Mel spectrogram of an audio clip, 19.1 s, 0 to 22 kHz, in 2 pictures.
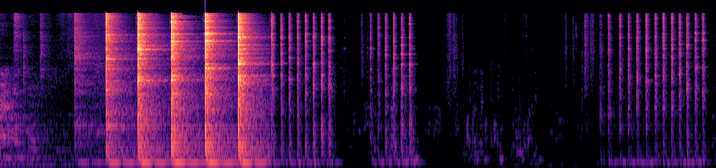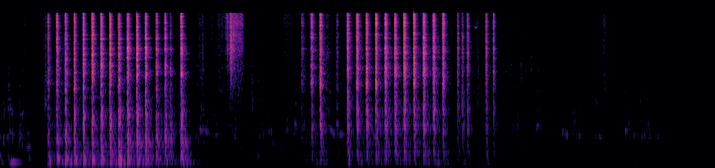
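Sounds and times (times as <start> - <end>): hammer knocking on steel rebar: 1.0 - 4.4.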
